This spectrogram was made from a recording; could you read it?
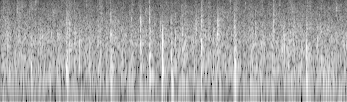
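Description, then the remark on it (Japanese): Steady rain falls with a dense, hissing wash, punctuated by scattered sharper drops striking a hard surface. No voices are present, just the continuous patter. “振り返ると、雨に打たれずぶ濡れになった黒田が視線を落としたまま黙々とついてきていた。”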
